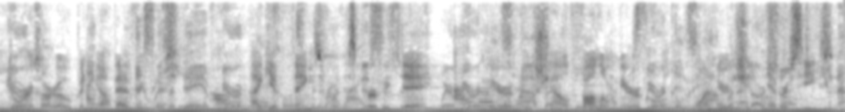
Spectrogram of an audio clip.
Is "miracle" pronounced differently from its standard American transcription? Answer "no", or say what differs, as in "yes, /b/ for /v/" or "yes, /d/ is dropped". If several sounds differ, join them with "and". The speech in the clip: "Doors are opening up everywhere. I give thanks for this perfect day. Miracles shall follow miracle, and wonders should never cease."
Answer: yes, /k/ is dropped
